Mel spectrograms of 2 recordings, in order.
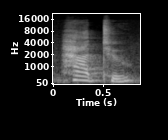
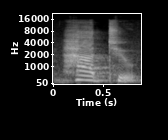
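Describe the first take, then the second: No difference in how they are said.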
